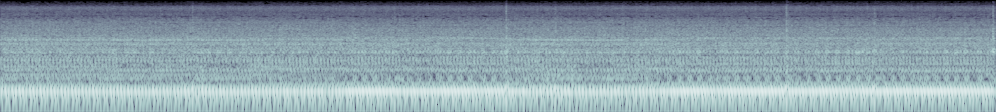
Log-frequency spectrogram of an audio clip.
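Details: Yamaha Virago V-twin after carb work, just started with choke on: a steady, even idle at raised choke speed with a constant low drone and no misses or stumbles. It doesn't sound too bad.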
